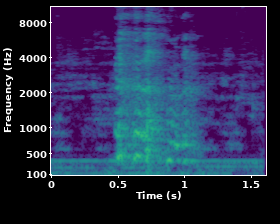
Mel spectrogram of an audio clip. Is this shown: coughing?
yes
